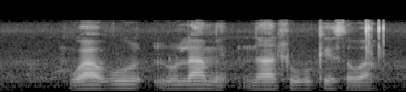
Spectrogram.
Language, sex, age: Tsonga, male, 18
